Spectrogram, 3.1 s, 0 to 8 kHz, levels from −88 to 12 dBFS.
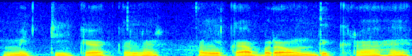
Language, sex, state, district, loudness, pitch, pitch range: Hindi, male, Himachal Pradesh, Shimla, -20 LUFS, 105 Hz, 100-125 Hz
